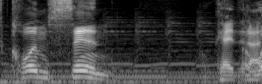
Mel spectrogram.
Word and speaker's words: Clemson: but i love the the southerners love to put the z for clemson and northerners will tell you there's no z it's clem's sin okay did i say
